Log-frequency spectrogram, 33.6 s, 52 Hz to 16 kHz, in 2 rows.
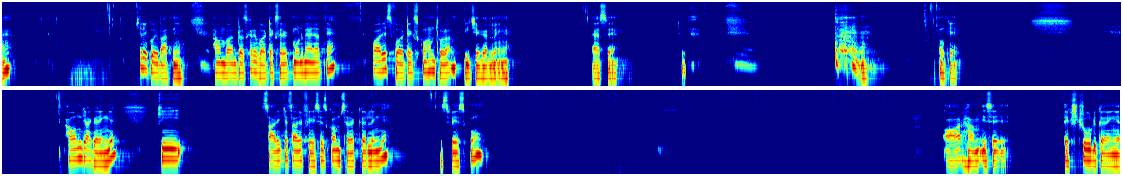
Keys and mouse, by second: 2.1-2.7 middle drag, 3.4 1, 4.0-4.6 drag, 5.0-6.0 middle drag, 11.6-12.0 middle drag, 13.9 Tab, 14.5-15.8 middle drag, 17.7-18.2 middle drag, 19.6 3, 21.1 middle click, 22.2 click, 23.3 click, 23.9 drag, 24.7 click, 25.2 click, 25.8 click, 26.4 middle click, 27.6 click, 28.4 click, 30.4-32.8 middle drag.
